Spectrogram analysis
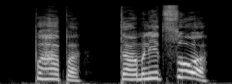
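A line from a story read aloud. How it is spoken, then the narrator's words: Surprised cry, then screaming. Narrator (Russian): От удивления она вскрикнула, она закричала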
